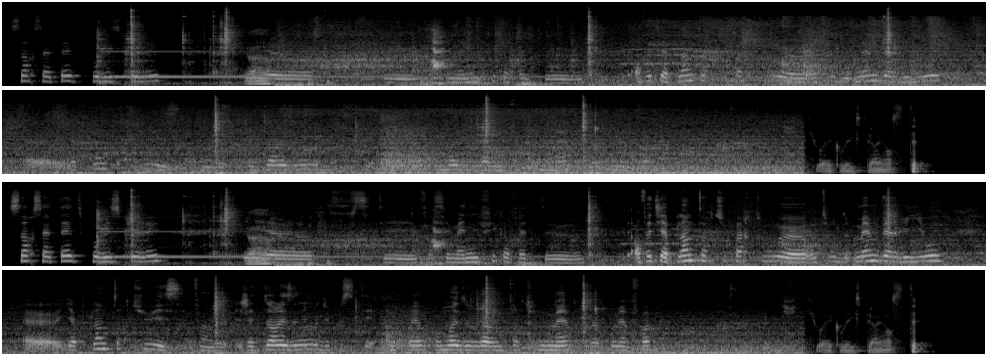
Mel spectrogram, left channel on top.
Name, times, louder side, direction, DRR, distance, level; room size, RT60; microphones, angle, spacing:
voice 1, 0.2-2.1 2.4-3.2 3.8-5.9 6.3-9.8 10.0-16.4, right 6 dB, 80° right, 0.5 m, -33 dB
sound 1, 0.9-18.3, equal, 35° right, 1.1 m, -50 dB
sound 2, 1.2-16.0, left 2 dB, 10° left, 1.2 m, -44 dB
voice 2, 2.4-2.9 17.2-19.0, right 1 dB, 5° right, 0.6 m, -39 dB
sound 3, 2.7-17.9, left 3 dB, 85° left, 0.7 m, -36 dB
11.5 x 6.2 x 4.0 m
head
